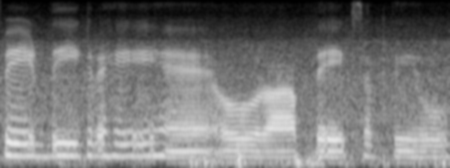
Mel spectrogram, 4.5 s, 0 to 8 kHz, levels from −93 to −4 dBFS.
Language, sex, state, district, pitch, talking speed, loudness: Hindi, female, Haryana, Rohtak, 105 Hz, 95 wpm, -17 LUFS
